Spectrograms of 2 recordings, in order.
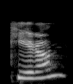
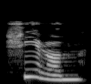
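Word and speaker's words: Kheiron: you um you work here Mr no um Kiran I thought that was pronounced shiron oh yes that's how many pronounce my name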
